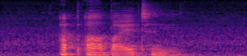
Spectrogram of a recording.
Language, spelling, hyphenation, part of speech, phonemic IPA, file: German, abarbeiten, ab‧ar‧bei‧ten, verb, /ˈabˌaʁbaɪ̯tən/, De-abarbeiten.ogg
- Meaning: 1. to work off (a debt, the items on a to-do list, etc); to resolve or take care of something by working 2. to work hard, to slave away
